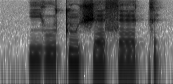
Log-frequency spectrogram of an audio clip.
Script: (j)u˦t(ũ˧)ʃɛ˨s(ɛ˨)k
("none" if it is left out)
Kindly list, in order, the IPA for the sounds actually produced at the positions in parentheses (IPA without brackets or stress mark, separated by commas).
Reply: j, ũ˧, ɛ˨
